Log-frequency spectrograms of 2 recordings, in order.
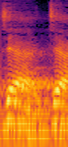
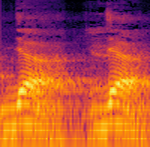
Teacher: lidah ni kena langit-langit atas akan ada angin contoh ja sebab makhraj huruf Jim tak pakai hujung pakai Tengah lidah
